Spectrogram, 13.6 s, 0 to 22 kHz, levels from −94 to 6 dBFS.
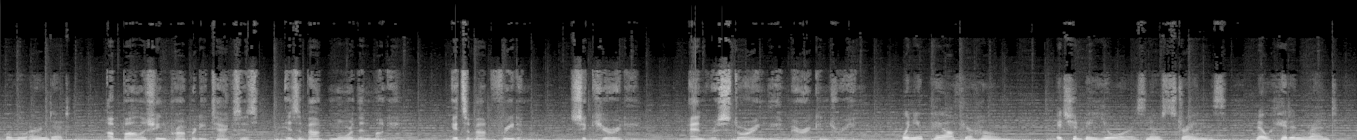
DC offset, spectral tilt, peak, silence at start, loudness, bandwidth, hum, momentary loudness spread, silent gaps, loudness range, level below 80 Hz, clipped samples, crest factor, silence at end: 0.2%; -5 dB/octave; 0 dBFS; 0 s; -17 LUFS; 19 kHz; none; 12 LU; none; 3 LU; -28 dBFS; under 0.1%; 18 dB; 0 s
